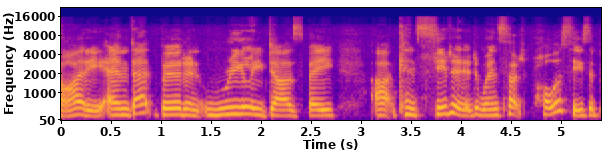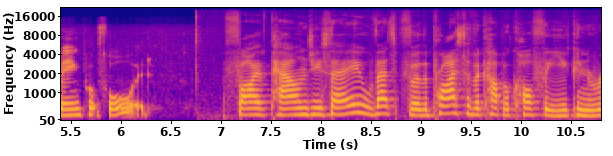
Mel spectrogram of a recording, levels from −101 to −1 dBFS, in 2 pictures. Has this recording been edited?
yes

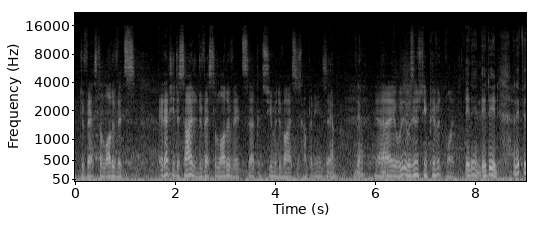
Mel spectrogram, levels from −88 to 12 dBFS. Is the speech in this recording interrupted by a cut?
yes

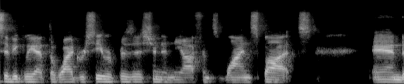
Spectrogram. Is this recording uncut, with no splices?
yes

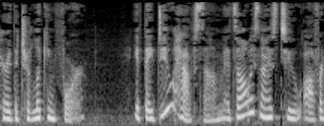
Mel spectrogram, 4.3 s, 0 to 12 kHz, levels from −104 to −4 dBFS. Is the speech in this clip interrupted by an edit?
no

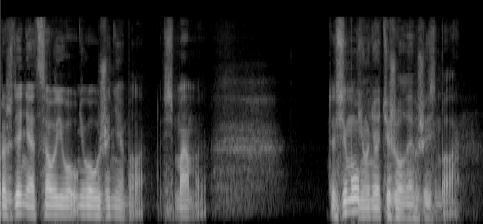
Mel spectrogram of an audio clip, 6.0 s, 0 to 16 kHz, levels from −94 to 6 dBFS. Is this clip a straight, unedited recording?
no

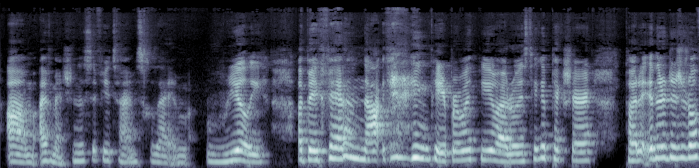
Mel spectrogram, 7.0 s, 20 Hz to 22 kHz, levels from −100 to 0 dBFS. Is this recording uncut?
yes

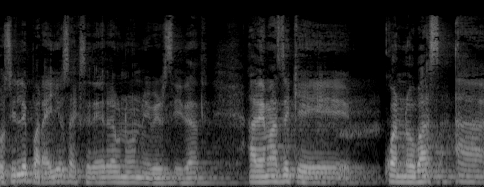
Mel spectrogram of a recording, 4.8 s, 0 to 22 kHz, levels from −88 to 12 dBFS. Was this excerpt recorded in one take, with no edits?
no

